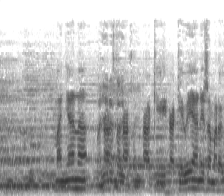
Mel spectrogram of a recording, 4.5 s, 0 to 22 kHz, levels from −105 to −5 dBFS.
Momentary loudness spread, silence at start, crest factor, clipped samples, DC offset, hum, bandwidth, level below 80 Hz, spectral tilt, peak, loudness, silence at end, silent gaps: 6 LU; 0 s; 14 dB; under 0.1%; under 0.1%; none; 14 kHz; -78 dBFS; -5.5 dB/octave; -18 dBFS; -32 LUFS; 0 s; none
